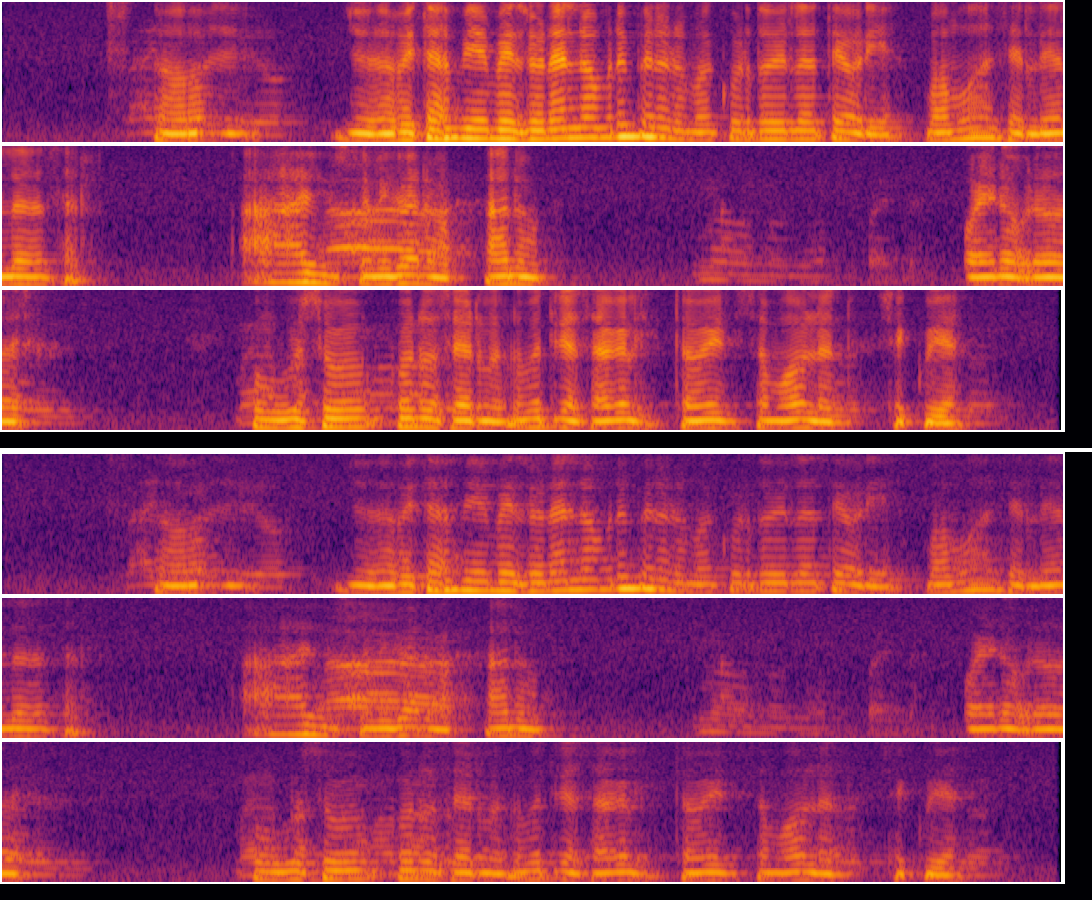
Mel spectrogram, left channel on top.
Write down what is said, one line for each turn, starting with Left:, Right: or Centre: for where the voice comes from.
Centre: Ay,
Left: No,
Centre: se me olvidó.
Left: yo, yo- a mí también me suena el nombre, pero no me acuerdo de la teoría. Vamos a hacerle al azar. Ay,
Centre: Ah,
Left: usted me ganó. Ah, no.
Centre: no, no, no, baila.
Left: Bueno, brother,
Centre: Ay, bueno,
Left: un gusto
Centre: pa, estamos hablando.
Left: conocerlo. No me tiras, hágale. Está bien, estamos hablando.
Centre: Dale, chao.
Left: Se cuida.
Centre: chao.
